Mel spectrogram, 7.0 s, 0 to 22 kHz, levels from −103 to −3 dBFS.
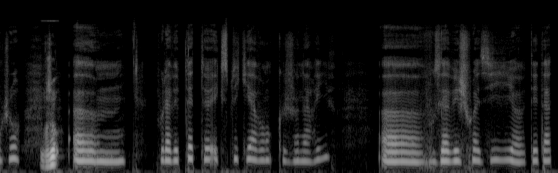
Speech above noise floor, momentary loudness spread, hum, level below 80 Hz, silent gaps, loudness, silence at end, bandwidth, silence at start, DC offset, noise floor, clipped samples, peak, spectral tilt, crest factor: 28 dB; 18 LU; none; -84 dBFS; none; -49 LUFS; 0.1 s; 15 kHz; 0 s; under 0.1%; -76 dBFS; under 0.1%; -24 dBFS; -6 dB/octave; 24 dB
